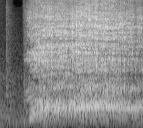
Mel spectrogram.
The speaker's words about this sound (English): The beast leaned in aggressively towards the closest wolf and let out a large growling hiss.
